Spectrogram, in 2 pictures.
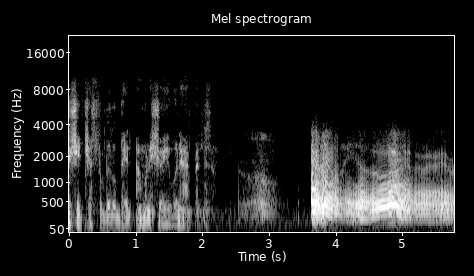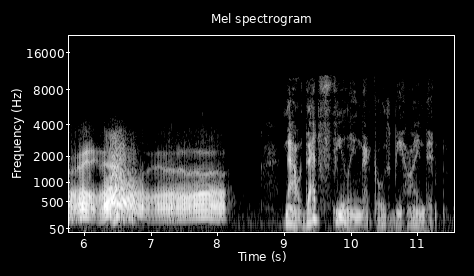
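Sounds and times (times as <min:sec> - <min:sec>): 
speech: 0:00.0 - 0:02.2, 0:03.6 - 0:04.0, 0:09.0 - 0:11.4
breathy inhale: 0:02.5 - 0:03.2, 0:08.6 - 0:09.0
person growling like an aggressive dog: 0:03.6 - 0:08.2.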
